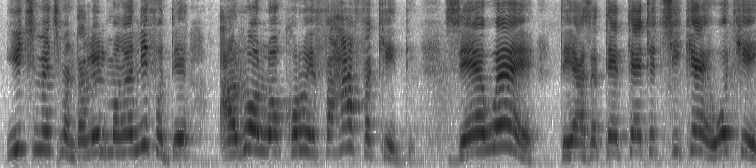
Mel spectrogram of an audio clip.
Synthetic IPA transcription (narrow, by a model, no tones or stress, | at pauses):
it͡simet͡simand̪alelimaŋanifəd̪eaɾoaloakaɾoefaɦafaked̪i̥zewe | d̪̥eazət̪et̪eʈ͡ʂat͡sikʲaokʰʲe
